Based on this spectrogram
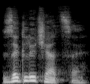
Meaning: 1. to conclude (with, in), to end (with) 2. to be concluded, to be signed 3. to consist, to be, to lie 4. passive of заключа́ть (zaključátʹ)
- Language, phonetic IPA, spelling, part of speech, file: Russian, [zəklʲʉˈt͡ɕat͡sːə], заключаться, verb, Ru-заключаться.ogg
